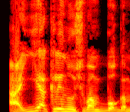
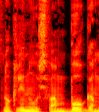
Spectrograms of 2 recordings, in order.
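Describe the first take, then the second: First: Fervent vow, higher, with weight on "я"; ardent counter-oath. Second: Said in the usual way. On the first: A narrator's reading. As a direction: stress on "я", pitched high. His oath answering hers.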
